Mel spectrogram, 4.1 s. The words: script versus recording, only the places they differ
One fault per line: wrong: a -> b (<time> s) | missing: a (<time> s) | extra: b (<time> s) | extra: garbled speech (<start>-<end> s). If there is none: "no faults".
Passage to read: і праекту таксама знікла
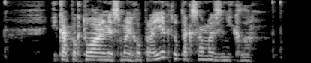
extra: каб актуальнасць майго (0.8 s)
